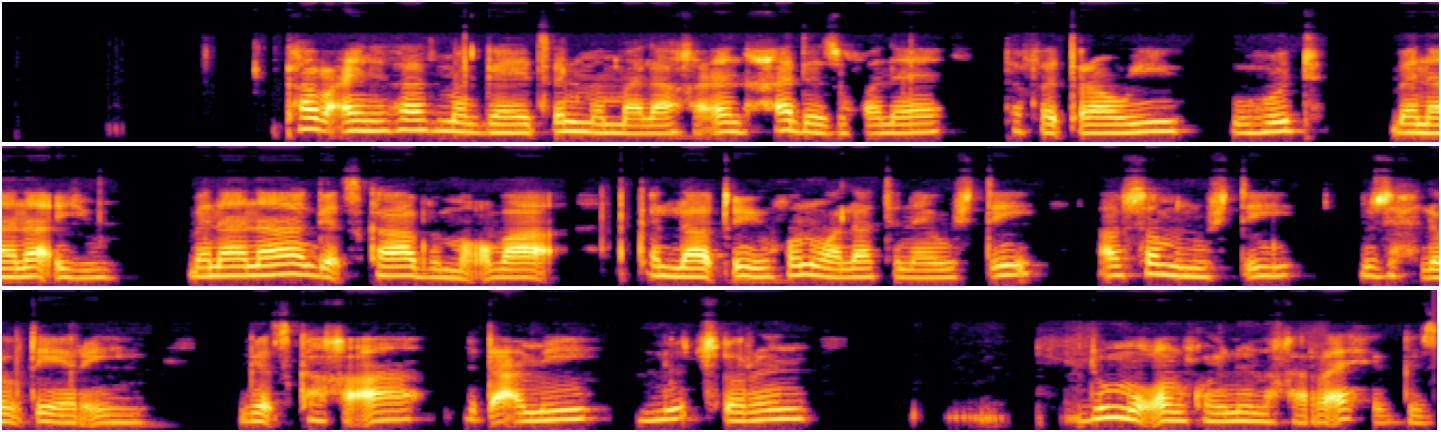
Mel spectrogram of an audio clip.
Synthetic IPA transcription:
kʰaβʕa̰jnɐt̪ʰat̪mɐɡajɛt͡sʼɨnmɐmːɐlaxɐ̰ʕɨnħad̪ɐzɨxo̞nɐ | t̪ʰɐfɐt̪ʼɾawi | wʊɦud̪ | bɐnanaʔɨjːu | bɐnanaɡɐt͡sʼkʰabɨmɨ̰χʼβa | kʼɐlːat̪ʼujɪxunwalat̪ʰinajwʊʃt̪ʼi | ʔa̰βsɐmɨnwʊʃt̪ʼi | bɨzuħlɐwt̪ʼijɛɾʔi | ɡɐt͡sʼkʰakʰɐ̰ʔa | bɨt̪ʼa̰ʕmi | nɨt͡sʼuɾɨn | d̪ɨmːɨχʼunkʰo̞jnunɨxɐɾːɐ̰ʔɐħɨɡːɨz

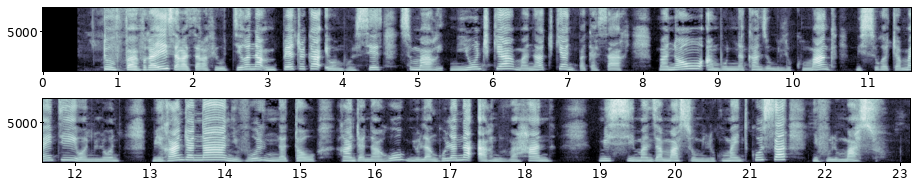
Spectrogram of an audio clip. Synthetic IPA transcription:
t̪uvivavirajzaɾazaɾafiud̪̥iɾanəmipeʈ͡ʂakəʔewambunsez̥sumaɾiniuɳɖ͡ʐi̥kʲəmanat̪u̥kʲənib̥akasaɾi̥manowambuninakand͡zumilukumaŋɡə̥ | misi̥suɾaʈ͡ʂəmajnt̪iewanilonə̥miɾaɳɖ͡ʐanənivulunnat̪owraɳɖ͡ʐanaɾumiulaŋɡulanəʔaɾinivahanə̥ | misimand͡zamasumilukumajnt̪i̥kusənivulumasu̥

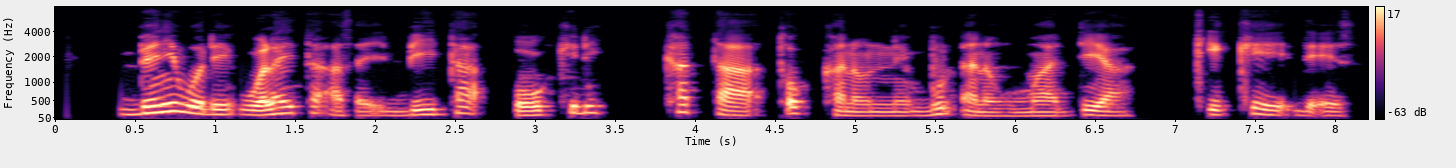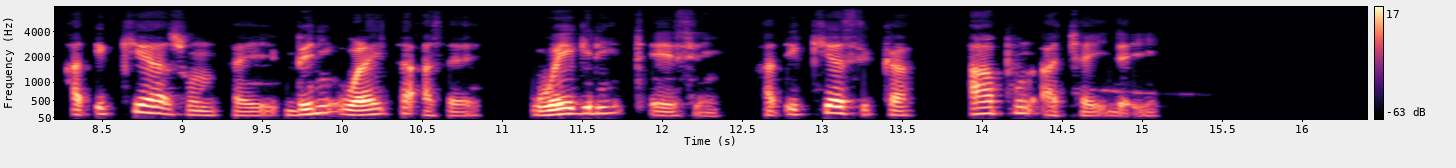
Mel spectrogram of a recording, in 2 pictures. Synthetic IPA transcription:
bɛnɪwɔd̪ɛwɔlɐjt̪ːɐ̰ʔɐ̰sɐ̰jbiːt̪ːɐ | o̞ːkːɪd̪ɪ | kʰɐt̪ːaːt̪ʰʼɔkʰːɐnɐwnːɛbʊʔɐnɐwmaːd̪ːɪjaː | t̪ʼɪkʰːeːd̪ɛʔe̞ːshɐt̪ʼɪkʰːɪjasʊnt̪ʰːɐjbɛnɪwɔlɐjt̪ːɐʔɐsɐj | wɔjɡɪd̪ɪt̪ʼe̞ːsɪn | hɐt̪ʼɪkːɪjasɪkːɐ | aːpːʊnɐ̰t͡ʃːɐjd̪ɛ̰ʔḭ

